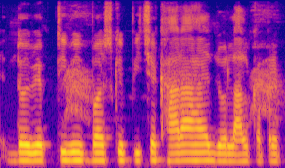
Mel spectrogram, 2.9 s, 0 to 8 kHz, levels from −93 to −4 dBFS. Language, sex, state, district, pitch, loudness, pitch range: Bajjika, male, Bihar, Vaishali, 140 Hz, -16 LUFS, 135-145 Hz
